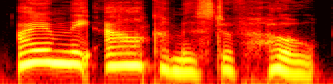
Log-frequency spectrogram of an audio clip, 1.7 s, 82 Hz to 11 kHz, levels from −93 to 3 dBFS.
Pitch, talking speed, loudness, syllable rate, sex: 215 Hz, 215 wpm, -17 LUFS, 5.8 syllables/s, female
